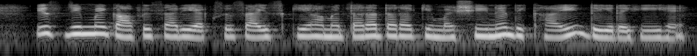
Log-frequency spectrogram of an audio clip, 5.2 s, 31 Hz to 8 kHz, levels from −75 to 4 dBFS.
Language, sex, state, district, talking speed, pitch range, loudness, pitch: Hindi, female, Bihar, Bhagalpur, 170 wpm, 205-230 Hz, -18 LUFS, 220 Hz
